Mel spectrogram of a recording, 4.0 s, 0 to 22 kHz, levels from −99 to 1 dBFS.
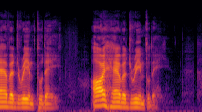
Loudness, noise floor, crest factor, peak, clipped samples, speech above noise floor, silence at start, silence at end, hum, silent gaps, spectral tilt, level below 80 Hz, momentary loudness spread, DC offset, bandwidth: -22 LUFS; -64 dBFS; 22 dB; -2 dBFS; under 0.1%; 42 dB; 0 s; 0.9 s; none; none; -6 dB/octave; -64 dBFS; 16 LU; under 0.1%; 13 kHz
